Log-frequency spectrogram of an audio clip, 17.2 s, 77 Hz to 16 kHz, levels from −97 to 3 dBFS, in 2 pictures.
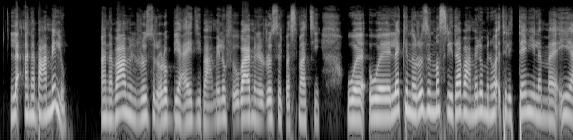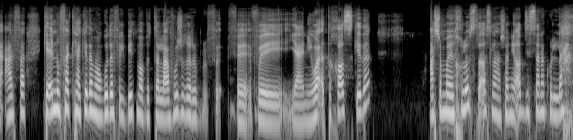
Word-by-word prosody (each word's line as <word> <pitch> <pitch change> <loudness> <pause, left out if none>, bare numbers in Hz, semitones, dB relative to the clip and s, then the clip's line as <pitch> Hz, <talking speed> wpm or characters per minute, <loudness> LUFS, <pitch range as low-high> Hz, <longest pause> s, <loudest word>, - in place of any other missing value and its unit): لأ، 205 +2 +3
أنا 200 -1 +2
باعمله، 205 +7 +2 0.5
أنا 175 -1 -1
باعمل 210 +1 +3
الرز 180 +2 -2
الأوروبي 170 +3 -1
عادي، 165 +2 -3
باعمله 155 +4 -4
في 155 - -11
وباعمل 180 +2 +2
الرز 165 +2 -2
البسمتي، 160 +1 -4 0.4
و 175 0 +4
ولكن 185 +6 +3
الرز 230 +4 +2
المصري 230 -2 +1
ده 220 +2 +3
باعمله 215 0 +1
من 200 -1 -3
وقت 215 - -1
للتاني 220 +2 -1
لما 180 -3 -2
إيه، 200 -2 -2
عارفة، 205 +3 -2 0.3
كأنه 235 +2 +4
فاكهة 240 -2 +1
كده 235 +2 +2
موجودة 215 +2 +2
في 210 - -7
البيت 205 +3 -4
ما 200 - 0
بتطلّعهوش 185 +3 -1
غير 190 -4 -2
ف - - -12 0.3
ف - - -2
في، 150 -1 +1
يعني 150 +1 -3
وقت 200 +2 +2
خاص 215 +1 +3
كده، 270 +9 0 0.9
عشان 230 - +3
ما 220 -1 +5
يخلَصش 245 +5 +1
أصلًا 235 -3 -1
عشان 195 +1 -3
يقضّي 225 +2 0
السنة 225 +1 0
كلّها 215 -1 -1
200 Hz, 170 wpm, -22 LUFS, 175-220 Hz, 0.9 s, ما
